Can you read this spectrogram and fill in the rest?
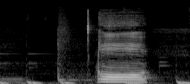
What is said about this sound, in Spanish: Ay, me estoy echando un agua mineral bien sabrosa.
